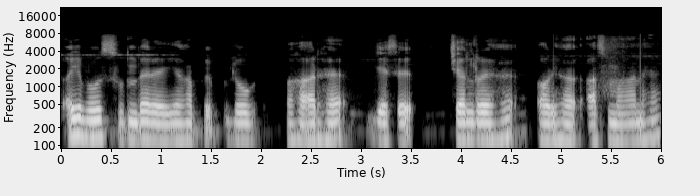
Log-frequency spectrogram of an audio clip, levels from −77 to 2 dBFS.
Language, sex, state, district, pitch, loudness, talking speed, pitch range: Hindi, male, Bihar, Muzaffarpur, 125 Hz, -17 LUFS, 190 wpm, 120-135 Hz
